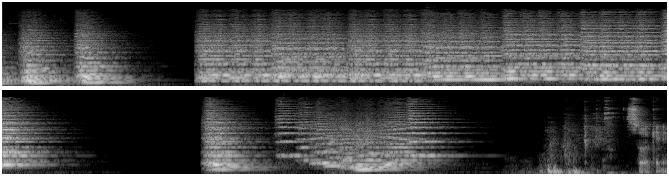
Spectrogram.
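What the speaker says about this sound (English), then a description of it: "Let's hear the whole ensemble staccato." A sample-library orchestral string ensemble plays short, snappy staccato notes with a fairly dry reverb tail. The notes come in dense bursts of repeated chords, broken by a couple of silent gaps, loud and alone.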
